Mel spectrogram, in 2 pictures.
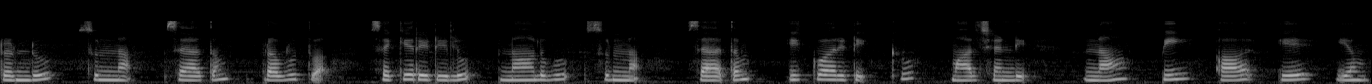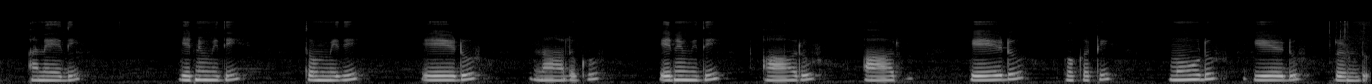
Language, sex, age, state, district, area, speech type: Telugu, female, 30-45, Andhra Pradesh, Eluru, urban, read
